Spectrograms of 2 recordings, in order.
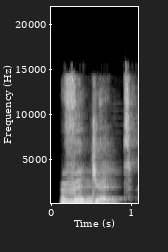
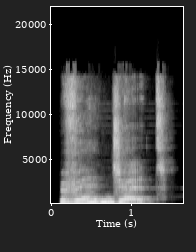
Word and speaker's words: veg out: لما بيجوا ينطقوها بيعتبروها كلمة واحدة، فبنقول ايه؟ فيجت. فيجت. فيجت.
